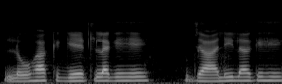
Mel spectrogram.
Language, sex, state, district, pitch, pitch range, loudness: Hindi, male, Chhattisgarh, Korba, 175 Hz, 165-180 Hz, -32 LUFS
